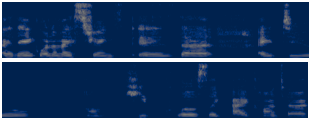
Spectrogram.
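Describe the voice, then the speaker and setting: With a Spanish accent, a woman talks at medium pitch and a fairly slow pace in a monotone, flat intonation, the sound dry and close with no echo. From Venezuela, then US from age ten. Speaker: college student. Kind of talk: class presentation video. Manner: occasional stumbles and fillers.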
